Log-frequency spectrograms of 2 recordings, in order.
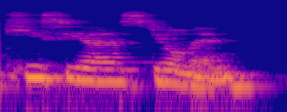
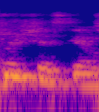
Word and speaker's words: Kesia Steelman: And talk to us about the president and the CEO, uh Kesia Steelman. Am I pronouncing your name correct? Kisha Steman. Kisha Steelman. Okay.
